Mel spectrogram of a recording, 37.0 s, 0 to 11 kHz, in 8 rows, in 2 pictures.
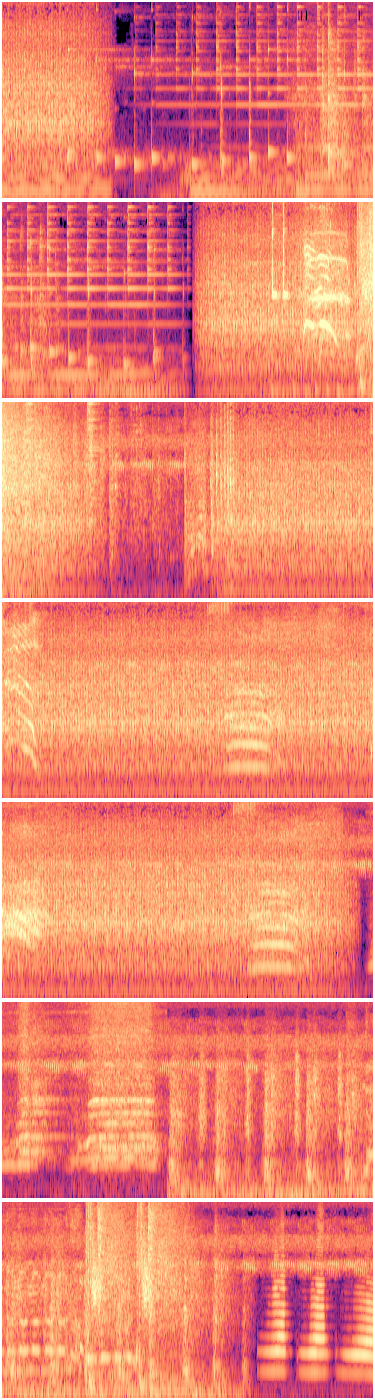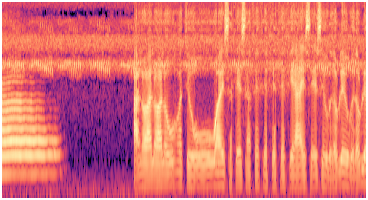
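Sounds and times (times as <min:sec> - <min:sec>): motor running steadily: 0:12.2 - 0:23.0.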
